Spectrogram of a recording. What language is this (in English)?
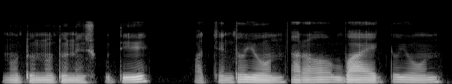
Chakma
